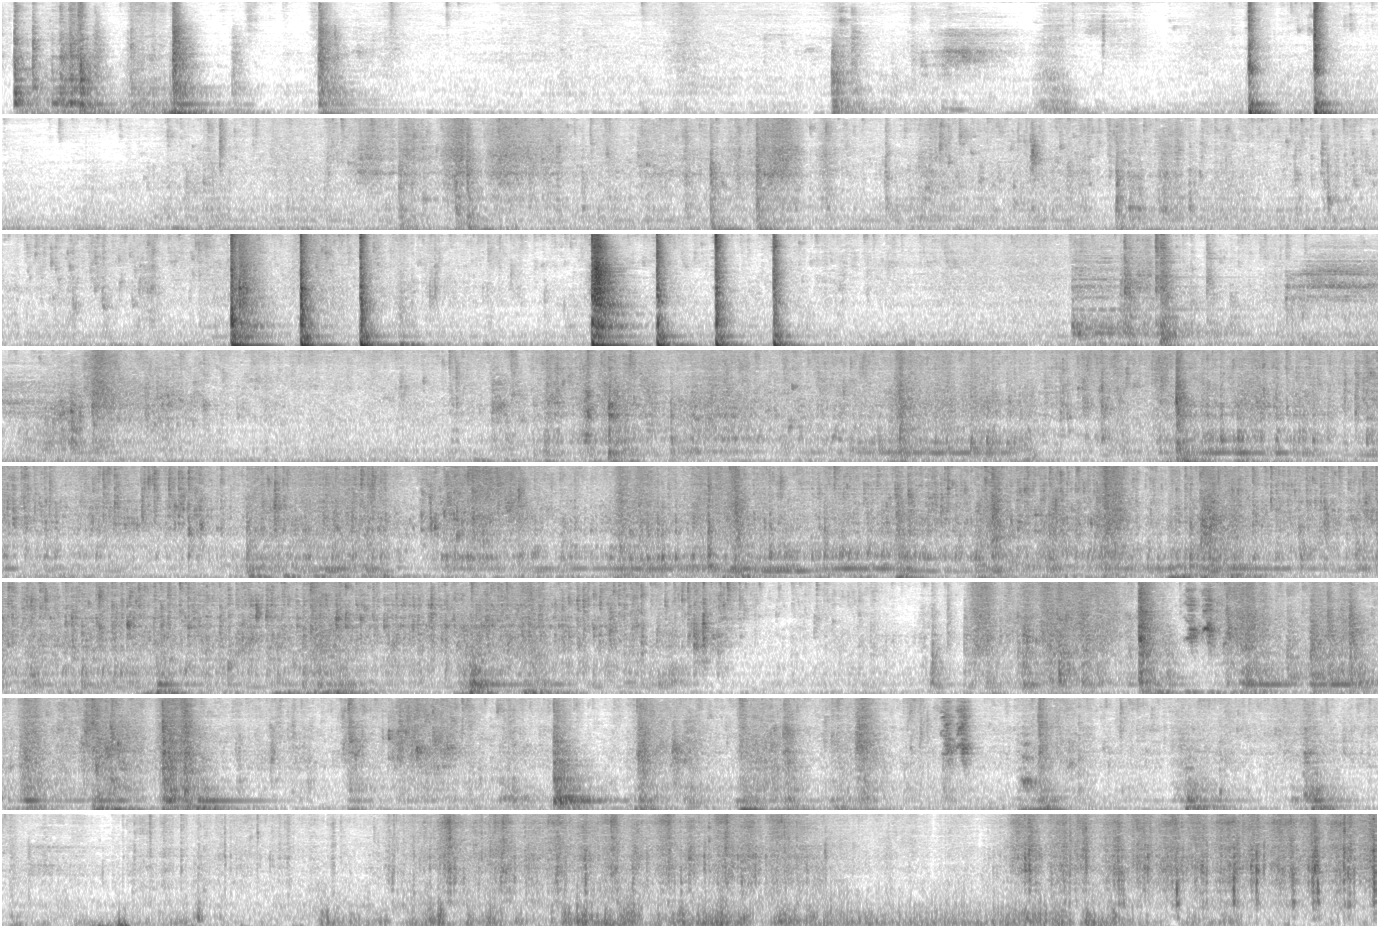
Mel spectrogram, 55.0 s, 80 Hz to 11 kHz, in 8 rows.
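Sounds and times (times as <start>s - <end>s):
water splashing and pouring: 6.2s - 55.0s
sharp knocks: 16.7s - 17.8s.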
